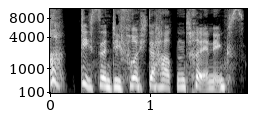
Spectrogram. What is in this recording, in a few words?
level up, de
